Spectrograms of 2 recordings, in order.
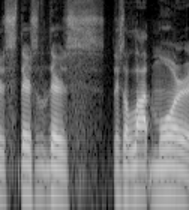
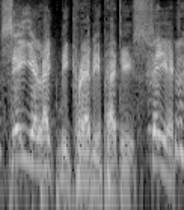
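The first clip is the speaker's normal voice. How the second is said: high, rough, swooping, sing-song cartoon crab voice; 8 semitones higher, 4 dB louder than usual. Picturing a film sailor talking about food: Mister Krabs voice. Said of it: "Mister Krabs from SpongeBob SquarePants".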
